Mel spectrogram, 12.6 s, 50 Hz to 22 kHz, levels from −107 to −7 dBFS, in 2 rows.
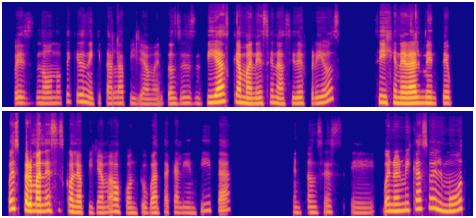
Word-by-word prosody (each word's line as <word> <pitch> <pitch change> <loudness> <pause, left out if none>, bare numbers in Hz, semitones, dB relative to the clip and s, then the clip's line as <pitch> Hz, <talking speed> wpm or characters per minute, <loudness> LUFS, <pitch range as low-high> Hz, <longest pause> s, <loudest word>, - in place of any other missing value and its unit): pues, 205 -1 -10
no 205 0 -11
no 210 0 -16
te 270 +4 -16
quieres 260 0 -7
ni 210 -4 -7
quitar 200 +2 -14
la 205 0 -10
pijama. 185 -3 -16
Entonces 200 +1 -13
esos 200 -1 -23
días 245 +4 +5
que 250 - +1
amanecen 205 0 -1
así 190 +1 -7
de 205 0 -4
fríos, 225 - -7 0.5
sí, 240 -3 0
generalmente, 210 -1 +2 0.4
pues 330 +2 +3
permaneces 250 -1 +7
con 230 -3 -1
la 200 - -1
pijama, 195 +2 -8
o - - -10
con 185 -1 -13
tu 190 - -16
bata 190 0 -8
calentita. 190 - -13 0.8
Entonces, 200 +2 -15 0.2
eh, 185 0 -19
bueno, 250 0 0
en 250 - 0
mi 275 +1 -4
caso 335 +5 -3
el 315 -6 0
mood 250 +6 -1
210 Hz, 175 wpm, -22 LUFS, 195-245 Hz, 0.8 s, permaneces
